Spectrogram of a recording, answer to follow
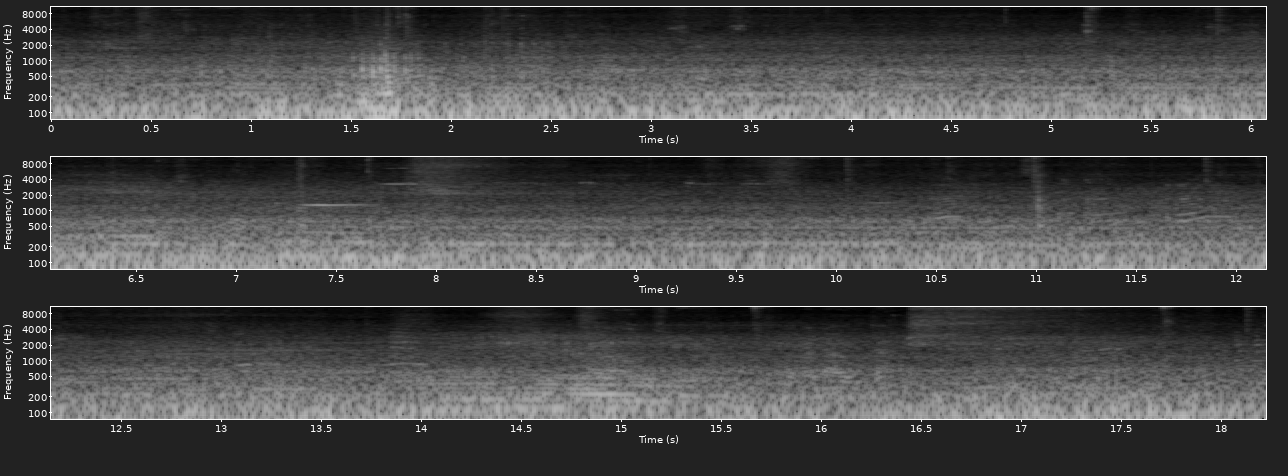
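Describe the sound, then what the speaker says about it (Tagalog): Evening road traffic near the Santo Tomas market in the Philippines makes a steady, loud low rumble of passing vehicles. Engine noise holds through the whole stretch, with a few brief higher sounds on top. "Traffic."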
